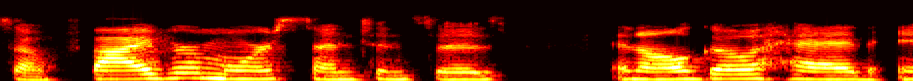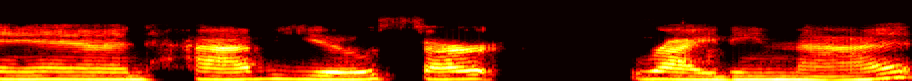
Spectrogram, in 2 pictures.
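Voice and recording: A woman speaks slowly with fairly even intonation. Her pitch is fairly low. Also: fairly bright tone.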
